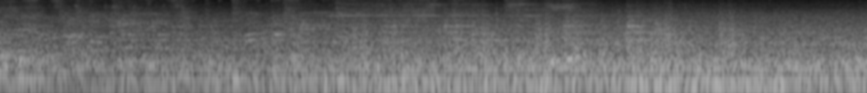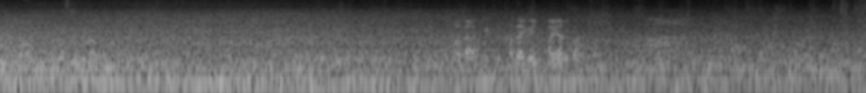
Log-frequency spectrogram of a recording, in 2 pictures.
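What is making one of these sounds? Shoppers murmur and chat in a large indoor hall.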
